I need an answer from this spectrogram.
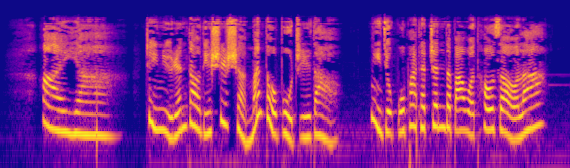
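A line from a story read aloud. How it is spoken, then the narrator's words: Helpless sigh. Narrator (Chinese): 小翠儿无奈的叹息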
